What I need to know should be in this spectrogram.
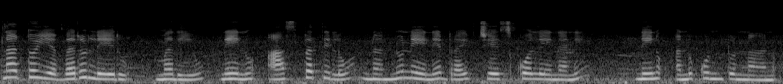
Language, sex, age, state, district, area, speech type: Telugu, female, 18-30, Telangana, Kamareddy, urban, spontaneous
